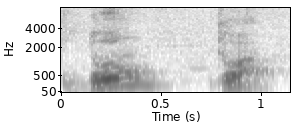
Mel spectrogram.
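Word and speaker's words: đuông dừa: Pronunciation yan is Dung Dua.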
